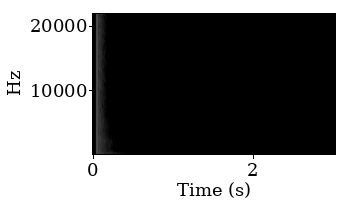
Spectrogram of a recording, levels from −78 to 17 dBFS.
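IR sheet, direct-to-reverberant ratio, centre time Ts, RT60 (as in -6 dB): 5.0 dB, 12 ms, 0.65 s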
